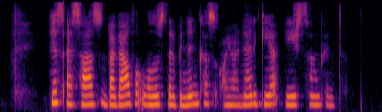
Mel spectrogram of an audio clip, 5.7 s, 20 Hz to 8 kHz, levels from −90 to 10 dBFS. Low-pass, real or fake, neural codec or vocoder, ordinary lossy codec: 7.2 kHz; fake; codec, 16 kHz, 1 kbps, X-Codec, HuBERT features, trained on LibriSpeech; AAC, 32 kbps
